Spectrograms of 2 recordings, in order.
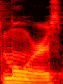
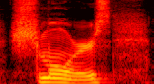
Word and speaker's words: s'mores: I just realized schmores. I think they're pronounced s'mores, but today they're schmores.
